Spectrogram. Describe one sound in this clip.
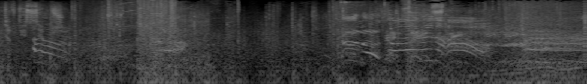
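Video game gunfire rattles in rapid bursts.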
